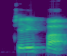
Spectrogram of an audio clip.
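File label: "celipak", Malay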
